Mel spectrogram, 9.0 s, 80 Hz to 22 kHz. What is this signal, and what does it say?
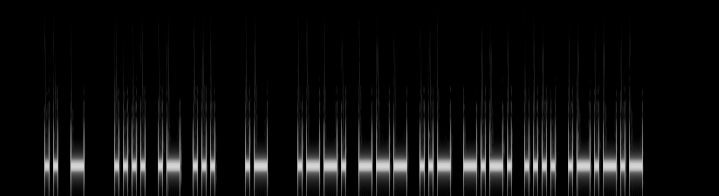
Morse code, heard as a keyed tone, about 22 wpm, 700 Hz. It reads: IT HAS A POUCH.
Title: Easy Phrases 22wpm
